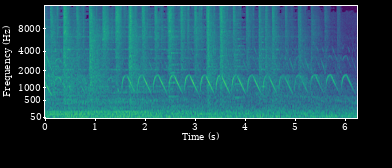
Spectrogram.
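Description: Police car siren in fast yelp mode: quick rising-and-falling wails, about three a second, with a short break near the start.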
